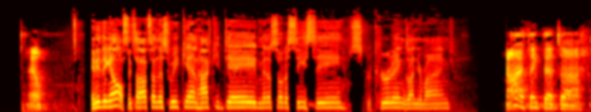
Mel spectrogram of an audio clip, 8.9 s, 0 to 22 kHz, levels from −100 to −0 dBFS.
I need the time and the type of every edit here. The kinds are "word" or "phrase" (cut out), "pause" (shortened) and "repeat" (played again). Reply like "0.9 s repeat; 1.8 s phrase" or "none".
1.3 s pause; 2.0 s word; 6.1 s word; 7.2 s pause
